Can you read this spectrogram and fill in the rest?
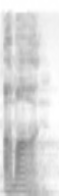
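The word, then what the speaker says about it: Amman: In fact, they call their capital city by their ancient name, although they pronounce it Ammon, and it is the capital of Jordan.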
